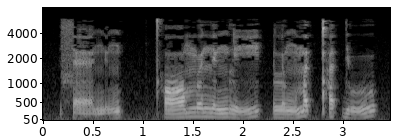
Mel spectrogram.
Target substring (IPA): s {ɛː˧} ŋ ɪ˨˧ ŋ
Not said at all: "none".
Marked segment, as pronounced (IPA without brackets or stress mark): ɛː˨˩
